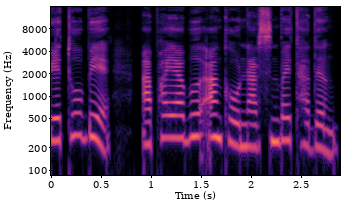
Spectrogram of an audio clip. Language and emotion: Bodo, neutral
